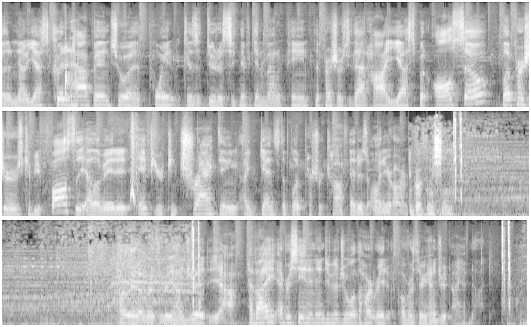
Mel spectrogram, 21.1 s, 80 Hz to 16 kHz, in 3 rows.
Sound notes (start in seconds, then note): 12.5 dramatic music; 15.5 Logan yells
